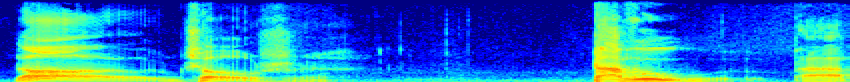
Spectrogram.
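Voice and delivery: ordinary delivery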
